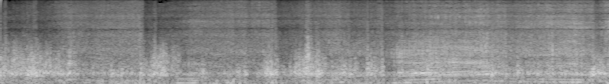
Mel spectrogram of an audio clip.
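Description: Vintage car's engine running as it is driven slowly round a cone course, then revving up as the car accelerates past about five seconds in.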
